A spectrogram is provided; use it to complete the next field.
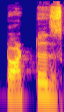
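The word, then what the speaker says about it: tortoise: the hair and टॉट आता टीओ आर टी ओ आय एस आता याच प्रोनन्सिएशन आपण टॉटज करतो आरचा उच्चार आपण करत नाही आता टॉटस म्हणजे काय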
